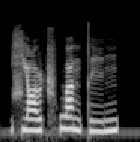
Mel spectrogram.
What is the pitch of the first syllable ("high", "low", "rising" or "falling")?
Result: rising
